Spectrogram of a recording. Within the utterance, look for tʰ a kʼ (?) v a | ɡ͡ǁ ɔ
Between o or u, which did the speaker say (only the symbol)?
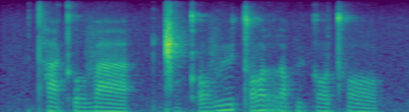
o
